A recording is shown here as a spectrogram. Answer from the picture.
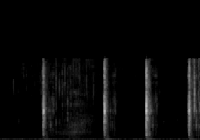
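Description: Four faint, sharp clicks about half a second apart from a computer keyboard and mouse being worked, over a low steady hum.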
